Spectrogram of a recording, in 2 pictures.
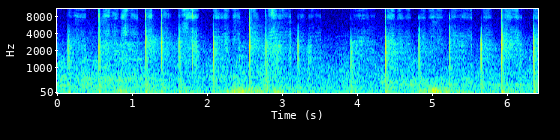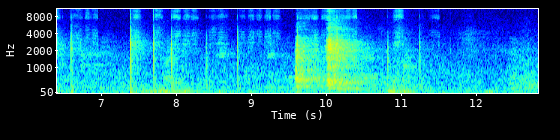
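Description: Chalk writing on a blackboard: a string of sharp taps and short scratches as letters and numbers are written, with one longer, louder scrape about ten seconds in.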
